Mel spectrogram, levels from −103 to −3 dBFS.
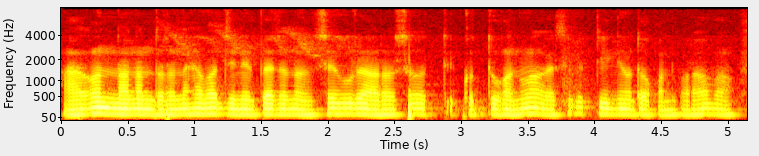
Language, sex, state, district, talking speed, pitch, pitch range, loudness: Chakma, male, Tripura, Dhalai, 220 wpm, 105 Hz, 100-110 Hz, -19 LUFS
